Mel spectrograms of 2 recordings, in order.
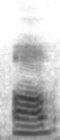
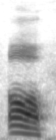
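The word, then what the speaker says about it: of: হ্যাঁ, অব এর বাংলা, আচ্ছা, এটা হচ্ছে যে ও এফ, মানে উচ্চারণ হয় কি অফ, কিন্তু অফ না, উচ্চারণ করবেন হচ্ছে অব।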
